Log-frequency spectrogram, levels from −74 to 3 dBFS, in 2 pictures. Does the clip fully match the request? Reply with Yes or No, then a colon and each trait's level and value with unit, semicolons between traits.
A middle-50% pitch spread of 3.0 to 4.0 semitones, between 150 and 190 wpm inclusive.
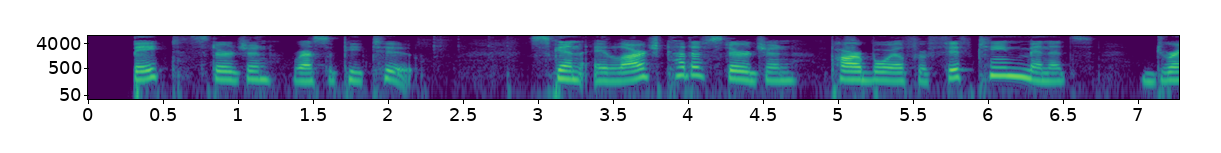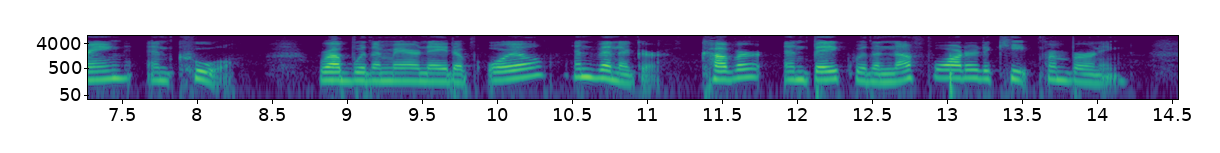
No: average, 3.7 semitones; average, 140 wpm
